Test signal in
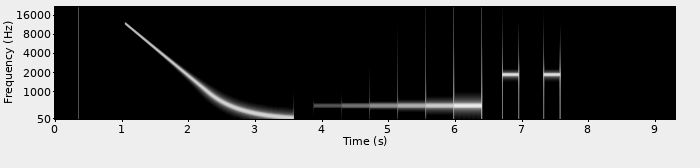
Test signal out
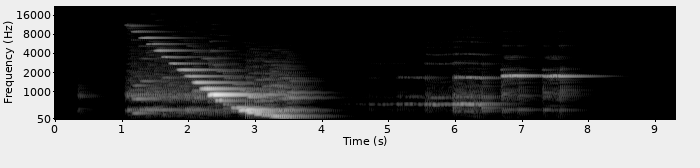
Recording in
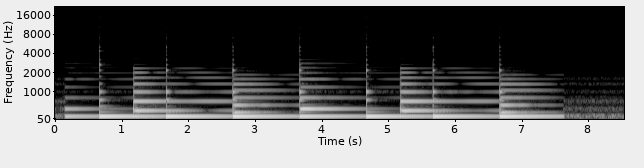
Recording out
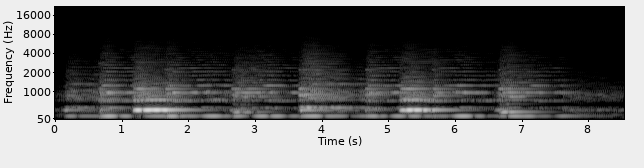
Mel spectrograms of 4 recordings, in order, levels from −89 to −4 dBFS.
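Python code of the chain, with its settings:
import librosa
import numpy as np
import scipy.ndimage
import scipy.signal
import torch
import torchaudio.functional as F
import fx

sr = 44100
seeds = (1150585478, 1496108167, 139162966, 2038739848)

p1 = fx.freq_snap(x, sr, grid_st=4)
p2 = fx.spec_gate(p1, sr, threshold_db=-15, keep='strong')
p3 = 10.0 ** (-18.5 / 20.0) * (np.abs((p2 / 10.0 ** (-18.5 / 20.0) + 3.0) % 4.0 - 2.0) - 1.0)
p4 = p2 + F.gain(torch.from_numpy(p3), -9.0).numpy()
p5 = fx.quant_companded(p4, sr, bits=4)
p6 = fx.double_bandpass(p5, sr, hz=540.0, octaves=1.3)
p7 = fx.chorus_voices(p6, sr, voices=2, hz=1.2, base_ms=23, depth_ms=3.0, mix_pct=40)
p8 = fx.tremolo_random(p7, sr, seeds[0], hz=3.5, depth_pct=55)
y = p8 + fx.room_flutter(p8, sr, wall_m=4.8, rt60_s=1.2, dry=0)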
